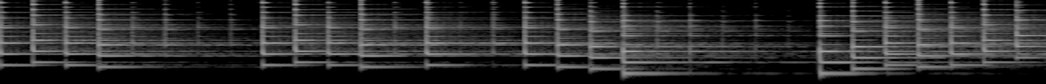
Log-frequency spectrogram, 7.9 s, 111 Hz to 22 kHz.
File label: Dmaj 122BPM Lead, Music Loops; 99Sounds; Monosounds; PANDORA BOX!; Coconut Coctail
